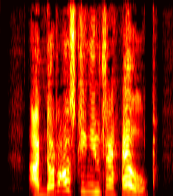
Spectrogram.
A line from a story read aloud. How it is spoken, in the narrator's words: snapped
